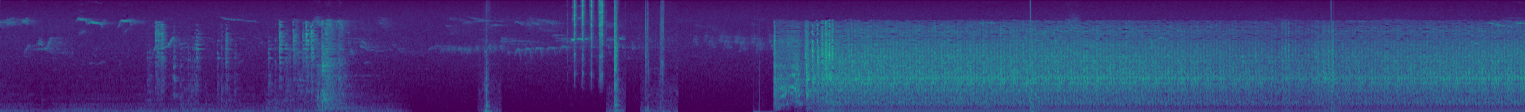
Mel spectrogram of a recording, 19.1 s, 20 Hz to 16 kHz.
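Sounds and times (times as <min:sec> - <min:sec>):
tractor engine starting and idling: 0:00.0 - 0:05.0, 0:09.6 - 0:19.0
small clicks: 0:07.1 - 0:08.5.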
